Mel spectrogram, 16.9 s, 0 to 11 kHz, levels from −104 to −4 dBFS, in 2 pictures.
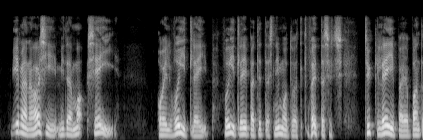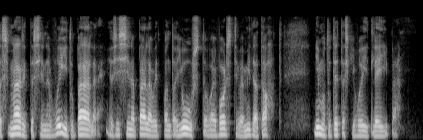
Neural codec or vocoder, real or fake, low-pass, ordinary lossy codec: none; real; 7.2 kHz; none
